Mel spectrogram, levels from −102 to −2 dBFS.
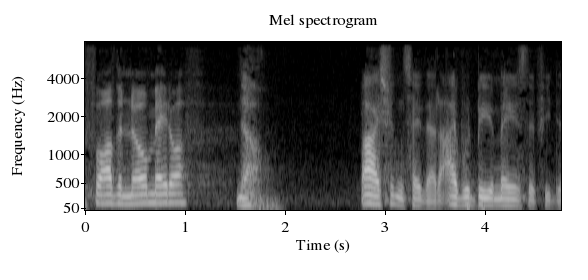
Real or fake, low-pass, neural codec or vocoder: real; 7.2 kHz; none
